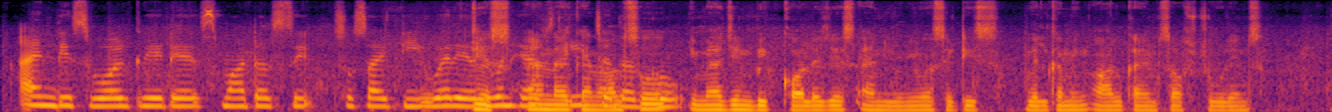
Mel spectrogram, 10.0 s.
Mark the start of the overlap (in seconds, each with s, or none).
3.5 s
